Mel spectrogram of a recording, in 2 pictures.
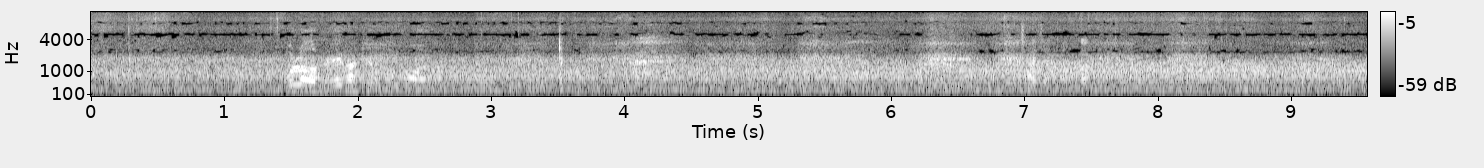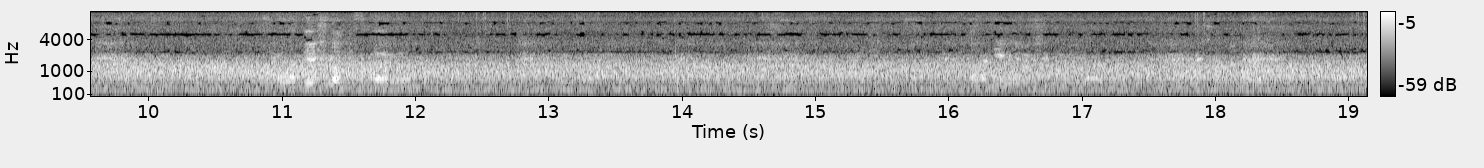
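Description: Wind blows steadily across an open hillside.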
